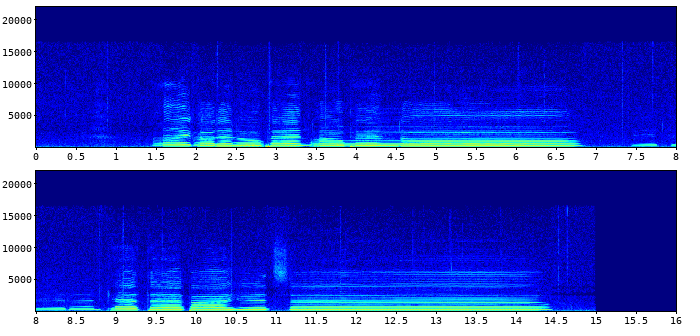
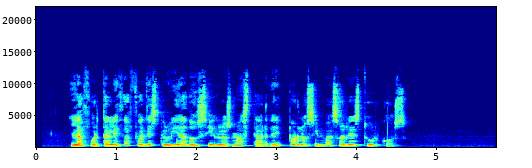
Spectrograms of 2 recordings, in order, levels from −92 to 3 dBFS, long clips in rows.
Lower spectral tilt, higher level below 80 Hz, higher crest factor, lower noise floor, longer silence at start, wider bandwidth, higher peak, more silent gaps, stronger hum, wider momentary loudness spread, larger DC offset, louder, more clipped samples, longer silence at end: first, -6.5 dB/octave vs -4 dB/octave; first, -62 dBFS vs -86 dBFS; about the same, 18 dB vs 22 dB; second, -65 dBFS vs -74 dBFS; second, 0.05 s vs 0.45 s; first, 16.5 kHz vs 12 kHz; second, -22 dBFS vs -6 dBFS; neither; neither; first, 15 LU vs 9 LU; neither; second, -40 LUFS vs -27 LUFS; neither; first, 1.55 s vs 1.15 s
